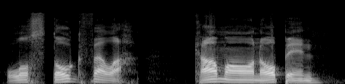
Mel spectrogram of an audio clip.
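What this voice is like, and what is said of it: Put-on Scottish accent, understated. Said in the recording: “a Scottish guy ... he says it with more of a Scottish accent than that”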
